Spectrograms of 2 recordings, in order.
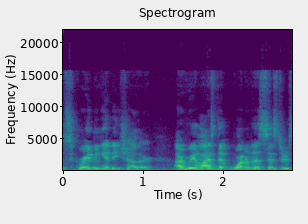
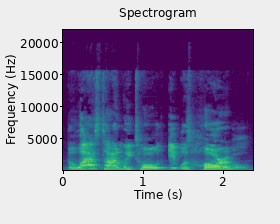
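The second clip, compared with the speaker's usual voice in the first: high, loud crone's lament; complaining hag; 7 semitones higher, 6 dB louder than usual. A narrator's reading. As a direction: wail the complaint in a raised voice. Sisters lamenting together.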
